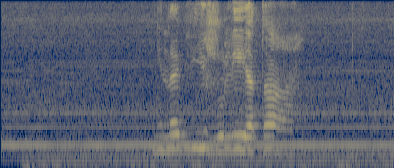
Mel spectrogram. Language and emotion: Russian, angry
